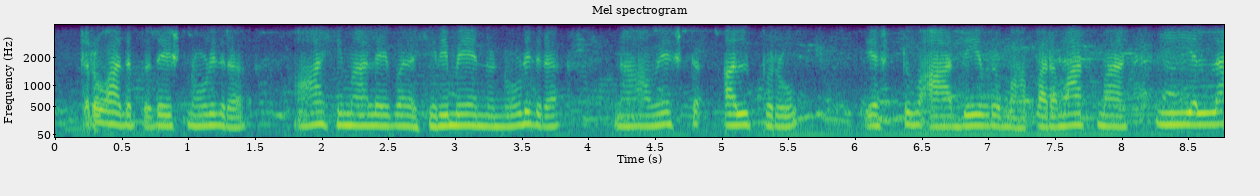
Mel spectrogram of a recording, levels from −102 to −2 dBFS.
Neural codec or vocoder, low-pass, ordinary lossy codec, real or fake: none; 3.6 kHz; Opus, 16 kbps; real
